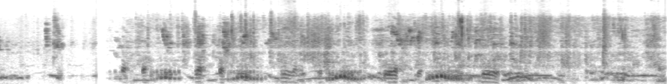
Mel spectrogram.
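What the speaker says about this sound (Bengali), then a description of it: "এখানে এক জোড়া আমাদের দেশীয় বোম্বাই দেখেন তোমাদের ডাক কি দেখেন" A pair of desi Bombay pigeons coo in soft, rolling bursts at close range, overlapping throaty calls repeating steadily, with a few light chirps behind.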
